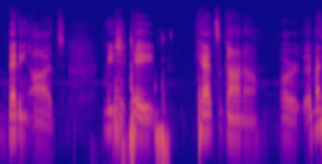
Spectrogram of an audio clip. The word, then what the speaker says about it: Zingano: If anybody's got betting odds, Misha Tate, Kat Zingano, or am I saying it wrong? No, Zingano.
